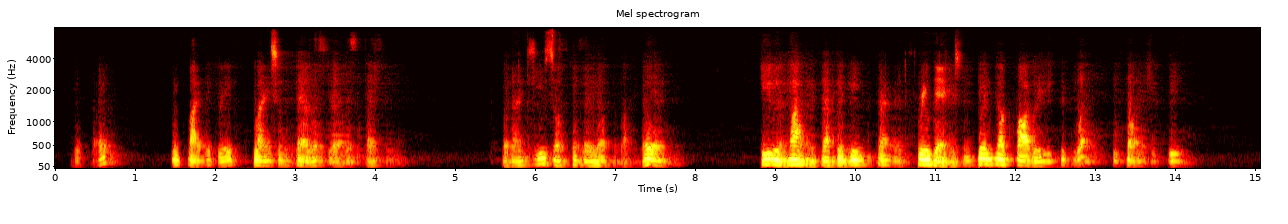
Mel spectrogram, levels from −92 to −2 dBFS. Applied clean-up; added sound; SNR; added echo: neural mask model DeepFilterNet 3.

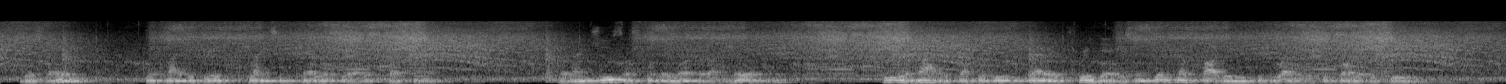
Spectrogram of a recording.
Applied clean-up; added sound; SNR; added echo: none; Tools; 4 dB; reverberation time 0.6 s.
